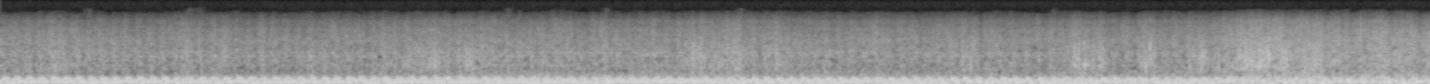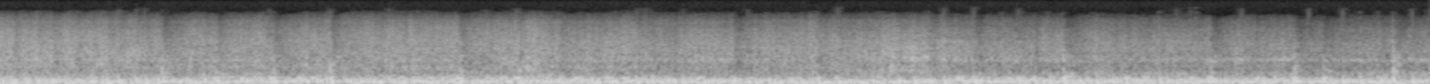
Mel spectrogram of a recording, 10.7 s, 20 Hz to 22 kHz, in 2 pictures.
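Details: 21-year-old Honda Shadow V-twin with new Vance & Hines exhaust, baffle repacked with new fiberglass, steady throttle: deep, even rumble, no rasp or misfire, more tame with deeper tone; normal exhaust note.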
